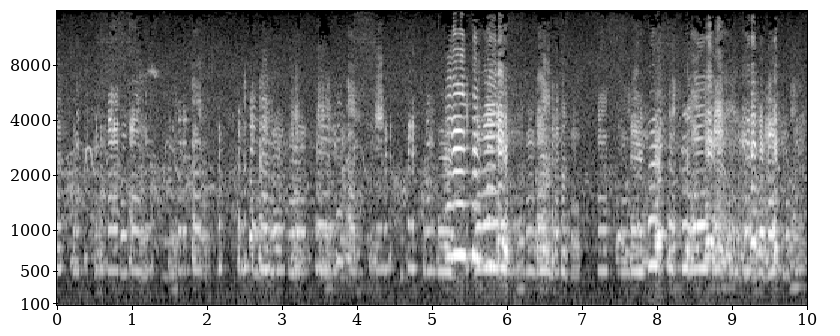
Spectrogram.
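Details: Whooper swans on the Folly Pond at Caerlaverock during the evening feed in January 2023; irregular bursts of honking from many birds, louder trumpeting peaks midway and near the end.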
